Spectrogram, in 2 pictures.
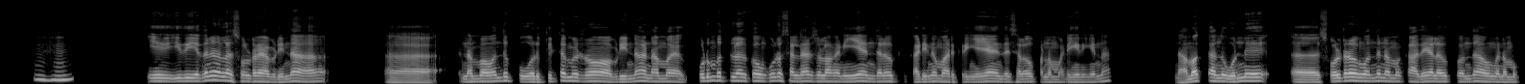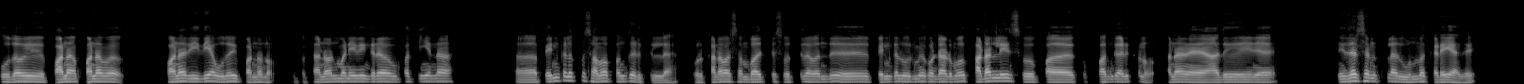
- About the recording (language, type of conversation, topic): Tamil, podcast, பணத்தை இன்றே செலவிடலாமா, சேமிக்கலாமா என்று நீங்கள் எப்படி முடிவு செய்கிறீர்கள்?
- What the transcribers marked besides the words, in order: drawn out: "வந்து"; drawn out: "அது"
